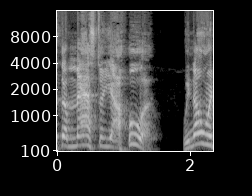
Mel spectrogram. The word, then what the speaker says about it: Yahuwah: It's Yud, hey, uah, hey. So, in Hebrew, that is pronounced, when you say it in the English, Yahuwah, Yahuwah.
